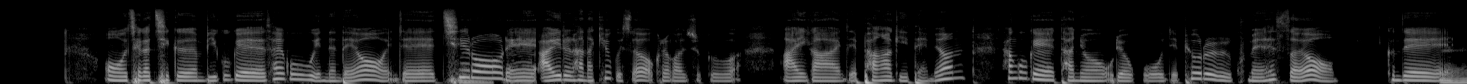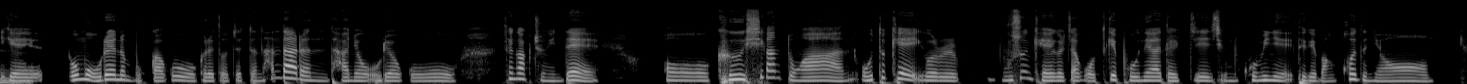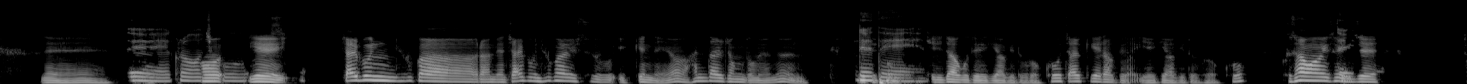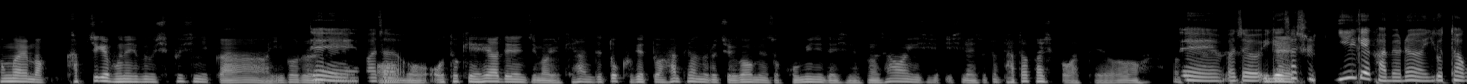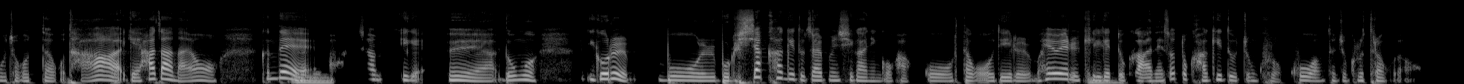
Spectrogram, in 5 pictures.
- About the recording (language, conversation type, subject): Korean, advice, 짧은 휴가 기간을 최대한 효율적이고 알차게 보내려면 어떻게 계획하면 좋을까요?
- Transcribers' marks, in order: teeth sucking; other background noise; unintelligible speech; laugh; tapping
